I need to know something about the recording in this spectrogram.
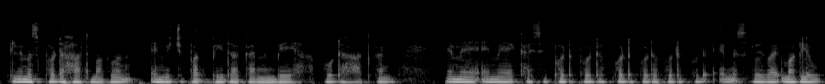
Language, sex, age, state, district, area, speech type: Kashmiri, male, 45-60, Jammu and Kashmir, Budgam, urban, spontaneous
